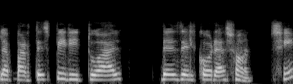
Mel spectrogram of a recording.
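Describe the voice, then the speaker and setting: Using an ordinary speaking voice, a woman talks at a fairly slow pace. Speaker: integrative physician and medical astrologer. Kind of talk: live interview explanation.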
